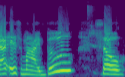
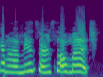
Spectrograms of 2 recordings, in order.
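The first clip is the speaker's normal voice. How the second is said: retold tearful line; 6 semitones higher than usual. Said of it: "I was like".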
